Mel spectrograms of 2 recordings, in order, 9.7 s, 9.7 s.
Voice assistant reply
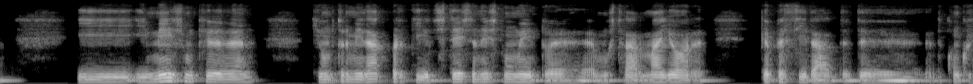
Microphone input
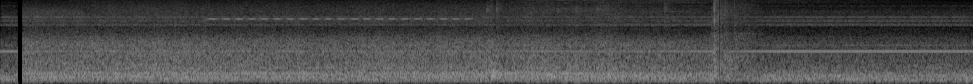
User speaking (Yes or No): No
